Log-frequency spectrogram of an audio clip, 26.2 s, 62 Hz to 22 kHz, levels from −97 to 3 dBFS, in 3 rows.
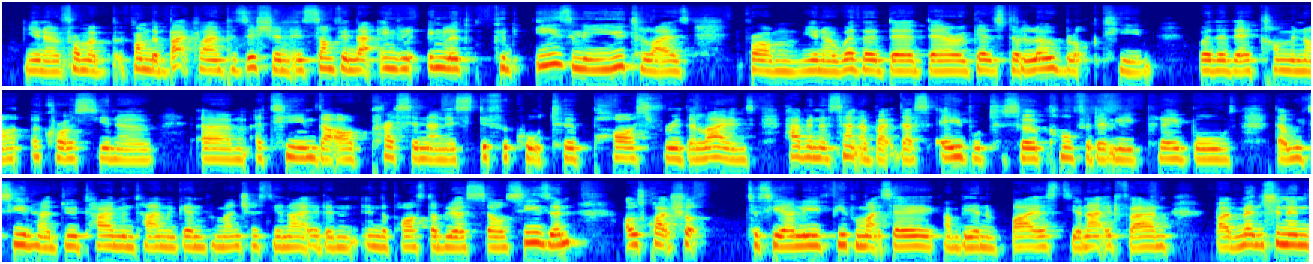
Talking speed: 220 wpm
